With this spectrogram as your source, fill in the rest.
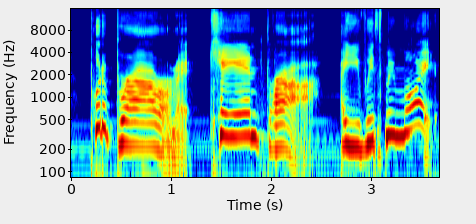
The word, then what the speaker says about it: Canberra: It's Cambra. At least look up how to pronounce it. It's Camra. All right, two syllables. Imagine you've got a can of beer and you put a bra on it.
